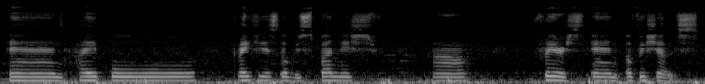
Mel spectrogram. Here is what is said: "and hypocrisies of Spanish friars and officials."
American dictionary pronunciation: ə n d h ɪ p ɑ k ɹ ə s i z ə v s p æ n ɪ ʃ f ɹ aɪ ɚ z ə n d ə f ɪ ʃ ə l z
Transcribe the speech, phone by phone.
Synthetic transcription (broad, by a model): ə n d h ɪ p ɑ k ɹ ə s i s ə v s p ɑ n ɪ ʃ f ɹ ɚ s ə n d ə f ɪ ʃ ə l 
